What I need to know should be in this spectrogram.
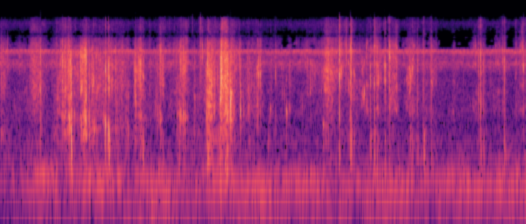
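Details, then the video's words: Close-up of wild raccoons eating, with loud crunching bites and snapping clicks in rapid, uneven bursts, peaking around the middle, over a constant faint outdoor hiss. "Wild Raccoons & ASMR Chewing Sounds"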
